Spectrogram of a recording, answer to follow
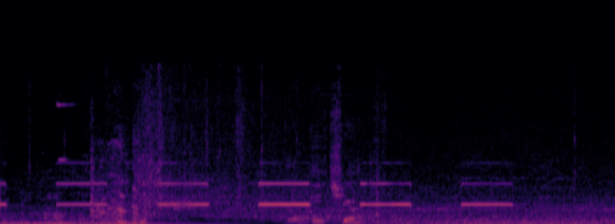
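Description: Honda Prelude's dashboard warning chime beeping five times, evenly, about once a second, each beep about half a second long and all at the same pitch.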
